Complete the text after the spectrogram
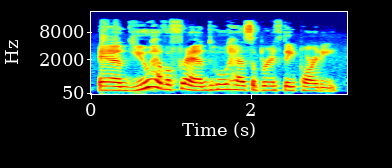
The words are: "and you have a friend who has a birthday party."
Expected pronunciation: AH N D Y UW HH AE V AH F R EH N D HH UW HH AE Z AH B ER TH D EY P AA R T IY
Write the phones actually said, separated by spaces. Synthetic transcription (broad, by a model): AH N D Y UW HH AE V AH F R EH N D HH UW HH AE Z AH B ER TH D EY P AA R T IY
